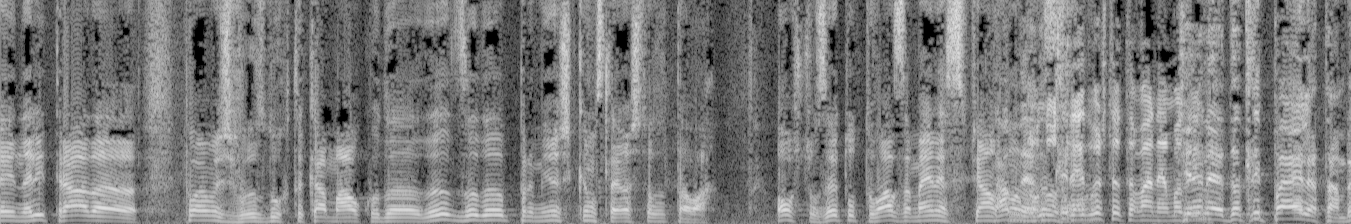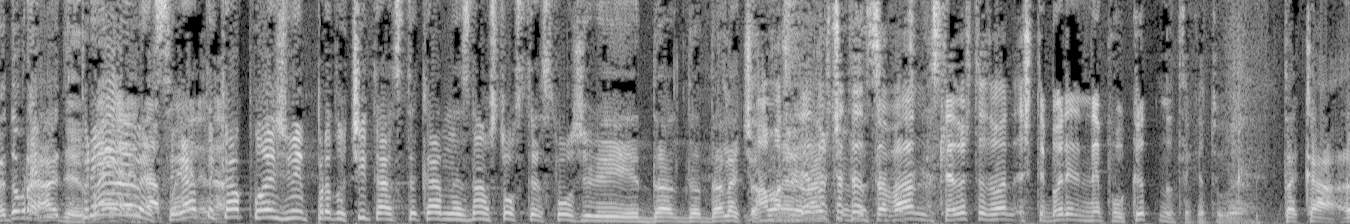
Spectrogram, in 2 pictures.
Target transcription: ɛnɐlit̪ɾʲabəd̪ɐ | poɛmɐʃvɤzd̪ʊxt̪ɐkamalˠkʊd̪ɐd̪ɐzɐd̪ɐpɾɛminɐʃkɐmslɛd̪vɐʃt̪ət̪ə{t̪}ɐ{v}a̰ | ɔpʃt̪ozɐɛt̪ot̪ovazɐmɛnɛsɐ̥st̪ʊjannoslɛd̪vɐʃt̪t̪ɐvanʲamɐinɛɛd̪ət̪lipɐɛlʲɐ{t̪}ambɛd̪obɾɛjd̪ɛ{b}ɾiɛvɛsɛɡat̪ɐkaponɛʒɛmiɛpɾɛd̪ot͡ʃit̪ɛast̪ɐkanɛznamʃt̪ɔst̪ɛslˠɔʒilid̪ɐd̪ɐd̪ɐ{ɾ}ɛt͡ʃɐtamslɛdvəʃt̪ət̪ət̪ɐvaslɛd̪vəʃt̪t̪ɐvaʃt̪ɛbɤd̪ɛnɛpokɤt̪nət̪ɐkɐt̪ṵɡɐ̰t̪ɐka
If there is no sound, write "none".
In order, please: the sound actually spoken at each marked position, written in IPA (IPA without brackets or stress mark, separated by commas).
t̪, v, t̪, p, l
